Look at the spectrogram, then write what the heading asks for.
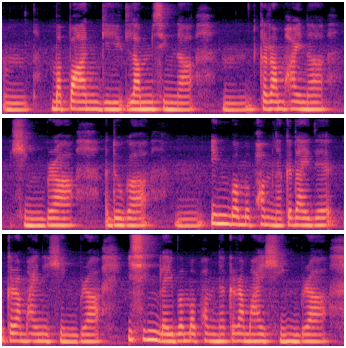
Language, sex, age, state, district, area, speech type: Manipuri, female, 30-45, Manipur, Chandel, rural, spontaneous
